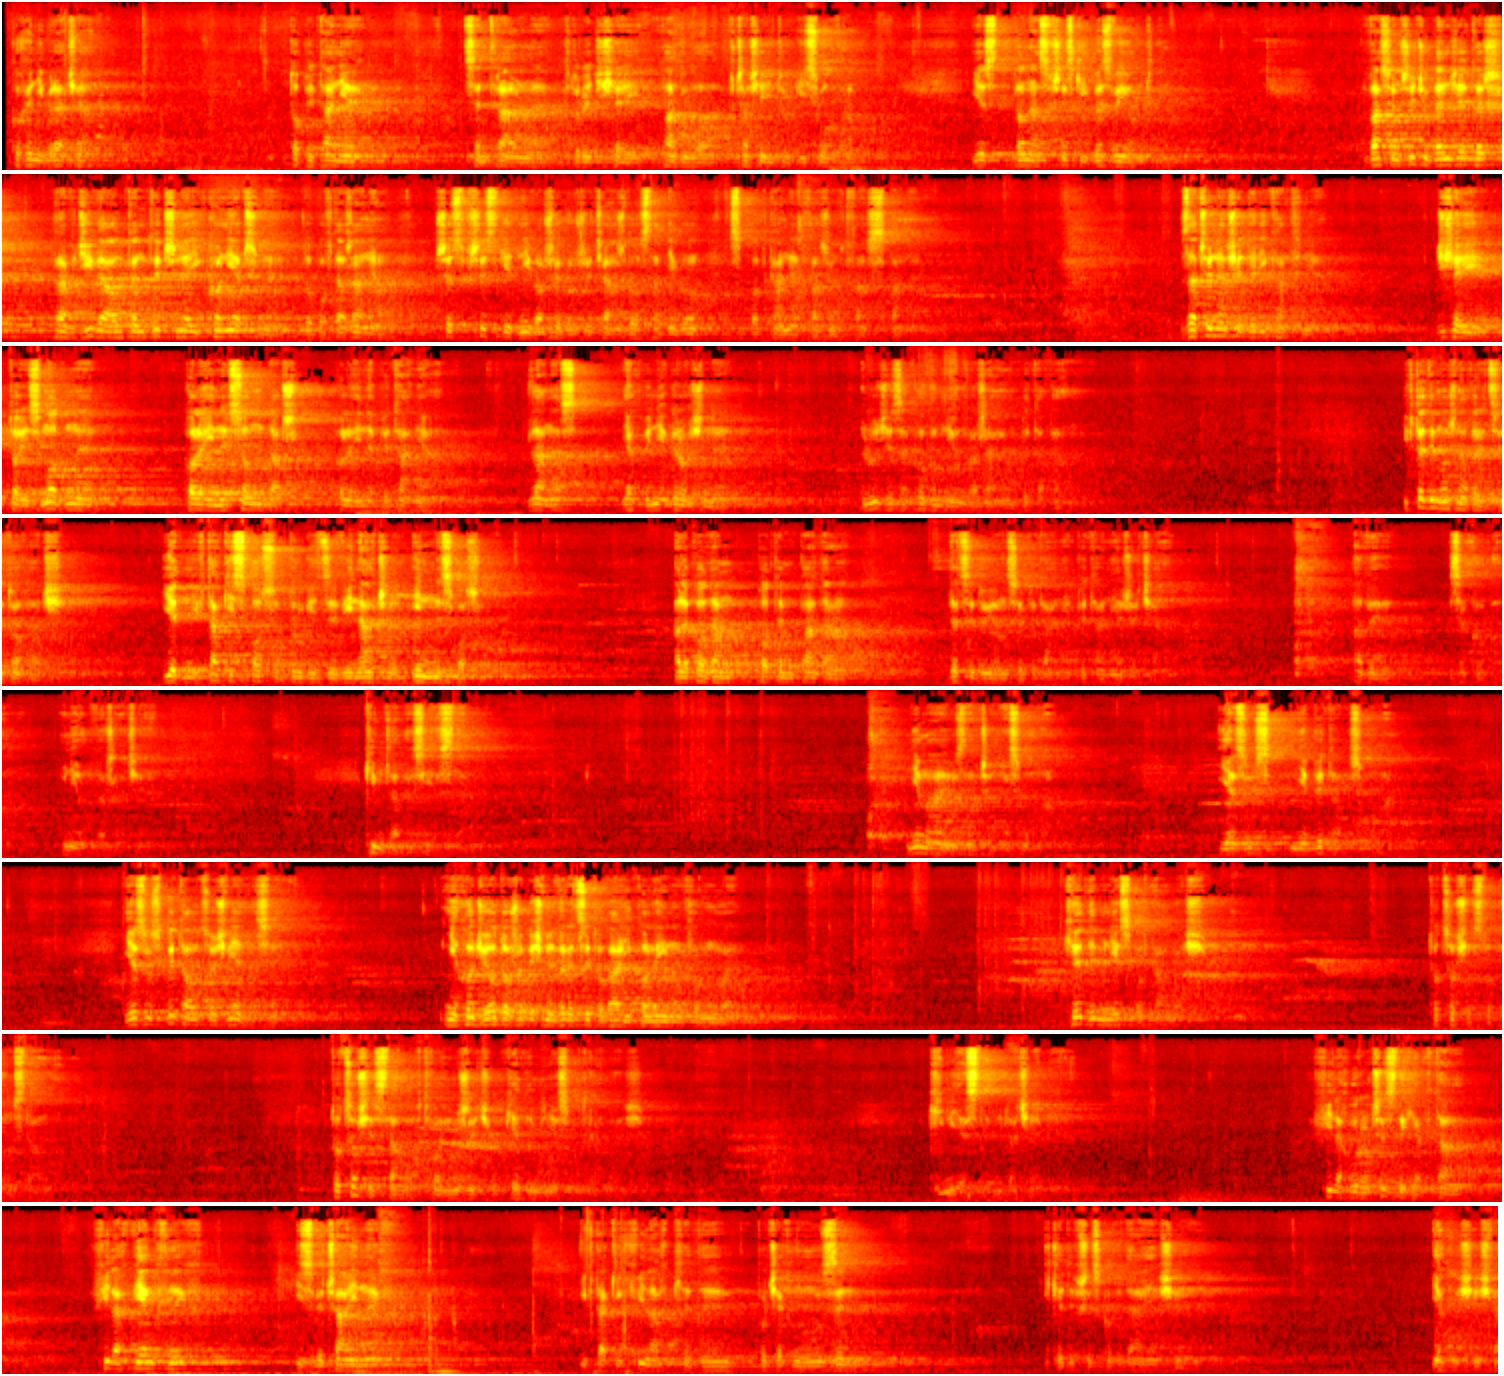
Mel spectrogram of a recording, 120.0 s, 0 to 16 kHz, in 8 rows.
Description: W kołobrzeskiej bazylice bp Edward Dajczak udzielił siedmiu diakonom święceń prezbiteratu.
1.06 Homilia bp Dajczak prezbiterat.mp3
